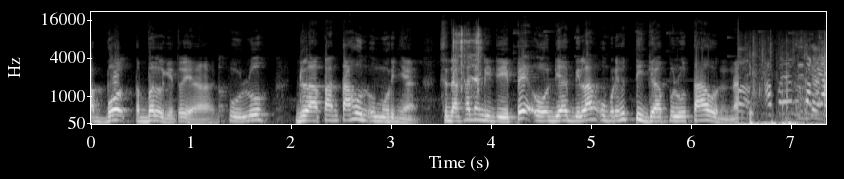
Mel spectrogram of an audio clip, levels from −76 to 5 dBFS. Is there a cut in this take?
yes; 2 cuts; at 1.3 s, 6.4 s

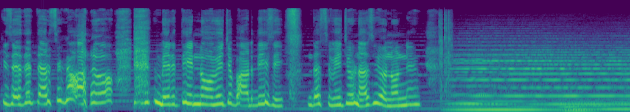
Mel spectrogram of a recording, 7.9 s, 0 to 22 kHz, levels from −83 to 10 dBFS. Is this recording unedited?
no; 2 cuts; at 1.5 s, 5.4 s

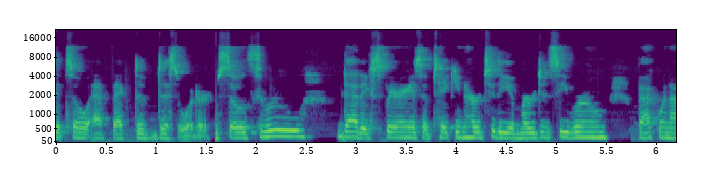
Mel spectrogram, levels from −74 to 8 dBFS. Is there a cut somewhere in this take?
yes; 1 cut; at 1.7 s

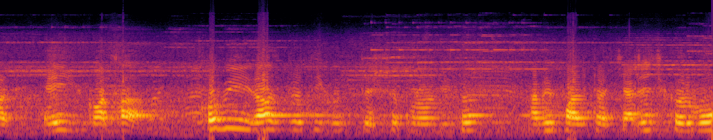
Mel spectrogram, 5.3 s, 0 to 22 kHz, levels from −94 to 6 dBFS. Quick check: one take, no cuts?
yes; 0 cuts

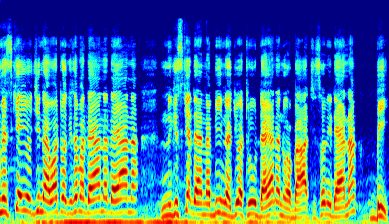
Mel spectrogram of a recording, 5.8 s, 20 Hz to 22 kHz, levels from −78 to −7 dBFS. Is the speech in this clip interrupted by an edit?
no; 0 cuts

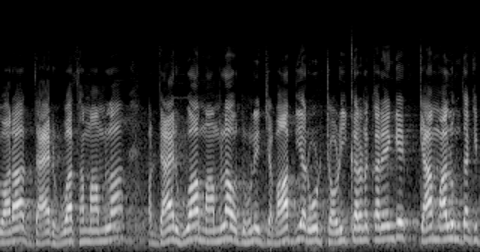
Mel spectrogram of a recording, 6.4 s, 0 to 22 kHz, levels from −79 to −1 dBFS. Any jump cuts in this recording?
no; 0 cuts

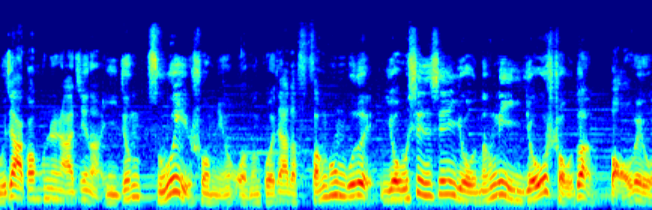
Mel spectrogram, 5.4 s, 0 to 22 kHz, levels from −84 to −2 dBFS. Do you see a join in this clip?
no; 0 cuts

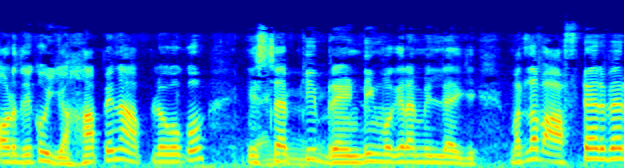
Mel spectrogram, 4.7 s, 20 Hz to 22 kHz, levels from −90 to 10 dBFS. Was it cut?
no; 0 cuts

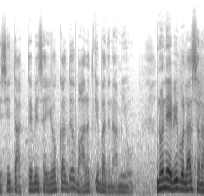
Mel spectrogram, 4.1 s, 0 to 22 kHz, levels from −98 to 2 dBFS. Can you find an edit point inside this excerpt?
yes; 1 cut; at 2.9 s

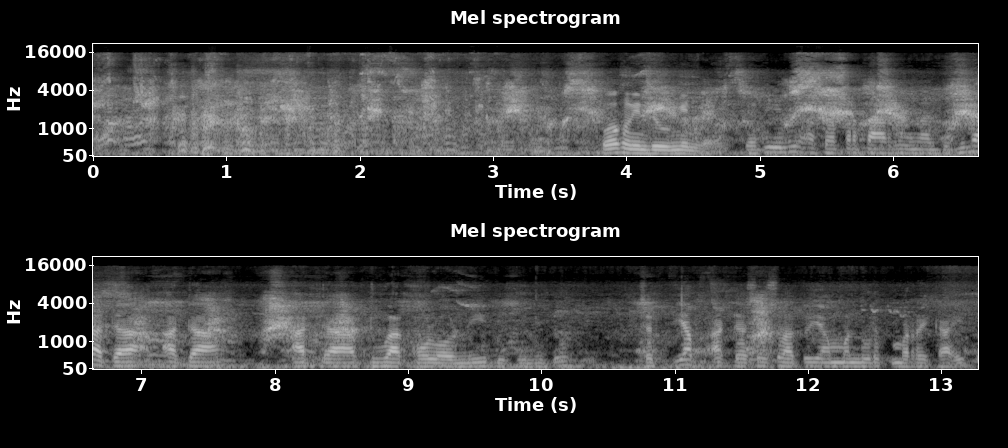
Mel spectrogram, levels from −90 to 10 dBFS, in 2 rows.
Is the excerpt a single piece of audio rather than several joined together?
yes; 0 cuts

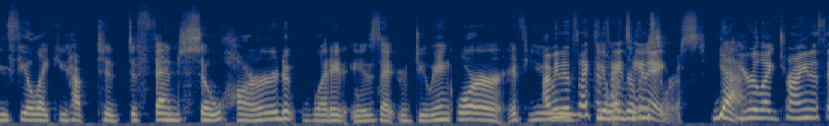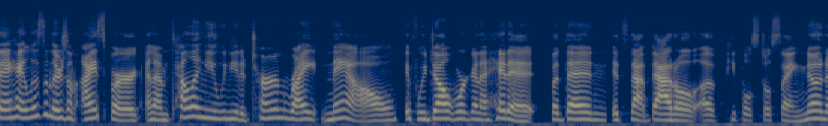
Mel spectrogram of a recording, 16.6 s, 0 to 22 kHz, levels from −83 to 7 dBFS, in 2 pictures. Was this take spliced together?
yes; 4 cuts; at 1.2 s, 4.5 s, 12.3 s, 14.4 s

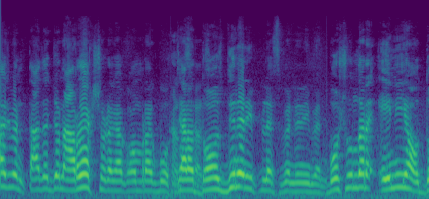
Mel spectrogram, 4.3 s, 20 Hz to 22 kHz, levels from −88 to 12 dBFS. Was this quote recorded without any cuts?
no; 2 cuts; at 1.7 s, 3.2 s

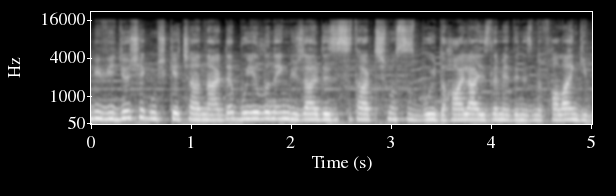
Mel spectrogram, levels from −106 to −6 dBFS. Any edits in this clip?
no; 0 cuts

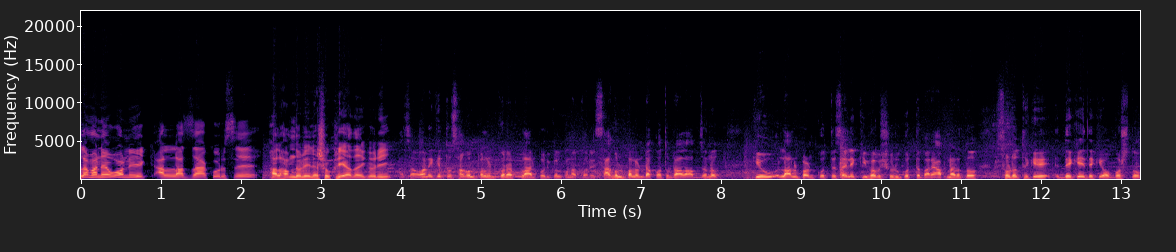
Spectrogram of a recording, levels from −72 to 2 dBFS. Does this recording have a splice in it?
no; 0 cuts

